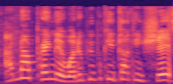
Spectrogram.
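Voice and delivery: mock-exasperated denial; indignant denial. Arguing against pregnancy rumours.

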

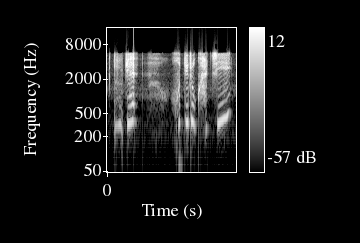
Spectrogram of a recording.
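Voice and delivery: high, slow little duckling voice; lost little duckling. Acted. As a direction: wonder helplessly in a high, small creature voice. Lost duckling wonders where to go.

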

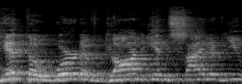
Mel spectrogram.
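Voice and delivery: loud, rising sermon delivery that swells toward a shout; a pastor pumping faith into a hurting crowd, loud and rising; full-force preaching. Acted. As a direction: preach it hard to the congregation.

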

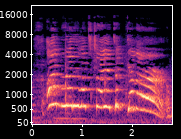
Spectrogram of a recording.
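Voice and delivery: high, bright little monkey puppet; squeaky puppet voice. Acted. Librarian voicing Arturo the monkey puppet to the children, high excited puppet voice. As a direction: pitch way up and chatter like an excited puppet.

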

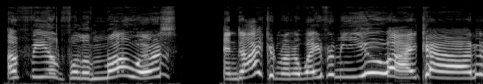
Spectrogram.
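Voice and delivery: high, loud and fast taunt; laughing gingerbread boy. A narrator's reading. Gingerbread boy taunting the cow, high fast bragging. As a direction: brag quickly with a laugh.

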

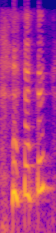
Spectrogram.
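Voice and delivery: quiet giggle to herself; small, private happy laugh; soft giggle. Acted. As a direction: giggle softly while daydreaming. Bride daydreams about her groom.

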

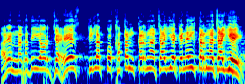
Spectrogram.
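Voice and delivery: high, forceful shout to rouse the crowd; loud rallying question. Real, not acted. Preacher asking the crowd again about ending dowry, loud rallying shout. आवाज धीरे से आ रही है.

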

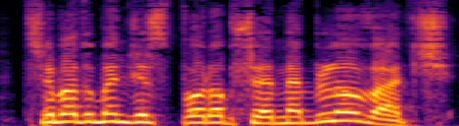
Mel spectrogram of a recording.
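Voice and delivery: high, loud grandiose calling out; called out. A narrator's reading. Angel proclaiming his plans to the narrator, high loud call. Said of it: "zawołał".

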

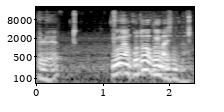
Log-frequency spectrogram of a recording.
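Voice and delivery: talking while chewing food; muffled speech between bites; mouth full. Real, not acted. Seen 4: Man on right chews with full cheeks throughout the labelled words.

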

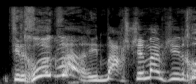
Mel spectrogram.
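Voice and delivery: high-pitched, impatient curse; acted exasperation. Hiding father watching the looters, acted exasperated curse. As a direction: burst out as the hiding man willing them gone. Hiding man wishes attackers gone.

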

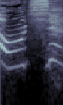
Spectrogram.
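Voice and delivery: a quick, high ouch; sharp yelp of pain. Acted. Amy yelps when she takes a hit. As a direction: yelp as you get hurt.

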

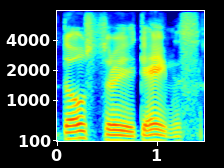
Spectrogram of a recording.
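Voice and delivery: normal talking voice

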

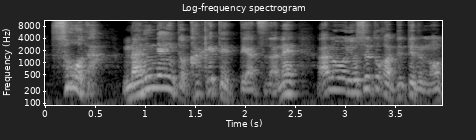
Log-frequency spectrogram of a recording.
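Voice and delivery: suddenly remember and perk up; remembering old man. Retold or imitated. 思い出したおじさんが芸人に聞く、高めの明るい声. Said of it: "って言ったら".

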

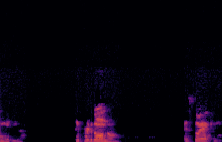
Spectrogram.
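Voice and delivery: soft, spaced-out tender reassurance; gently calm a sobbing child, pausing often; soothing mother. Retold or imitated. Mother hugging her crying daughter, tender and hushed.

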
